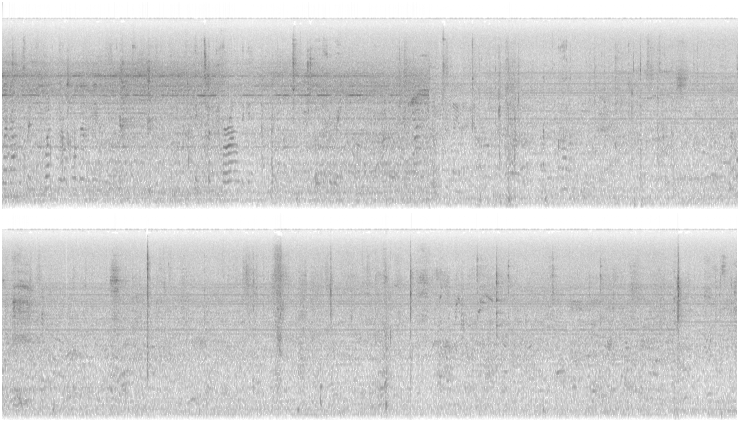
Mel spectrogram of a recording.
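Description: Jet engines roar steadily outdoors.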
